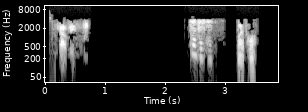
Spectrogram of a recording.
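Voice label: Police Dispatch, scanner audio recording; Police 1 Dispatch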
